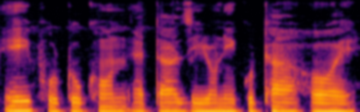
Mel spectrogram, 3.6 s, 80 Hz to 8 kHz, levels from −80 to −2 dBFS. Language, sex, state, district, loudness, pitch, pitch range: Assamese, male, Assam, Sonitpur, -18 LUFS, 110 Hz, 105-115 Hz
